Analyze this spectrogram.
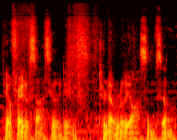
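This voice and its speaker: A man giving relaxed, rambling voice-over commentary on his 3D modeling timelapse, with lots of fillers and restarts. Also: a bass voice, racing. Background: faint background music.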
